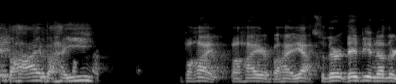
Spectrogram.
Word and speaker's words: Baha'i: Baha'i.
